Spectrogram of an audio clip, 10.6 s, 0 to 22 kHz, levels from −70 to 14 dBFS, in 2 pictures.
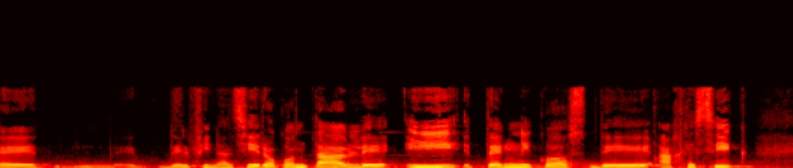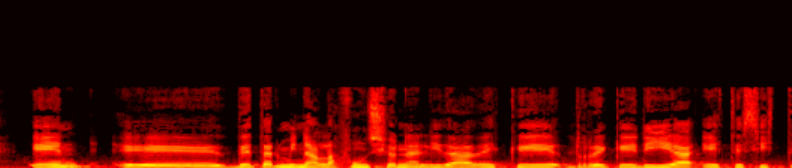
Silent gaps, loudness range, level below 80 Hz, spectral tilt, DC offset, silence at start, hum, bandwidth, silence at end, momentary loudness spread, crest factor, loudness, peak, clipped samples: none; 2 LU; -42 dBFS; -4.5 dB/octave; under 0.1%; 0 s; none; 11 kHz; 0 s; 8 LU; 16 dB; -16 LUFS; 0 dBFS; under 0.1%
